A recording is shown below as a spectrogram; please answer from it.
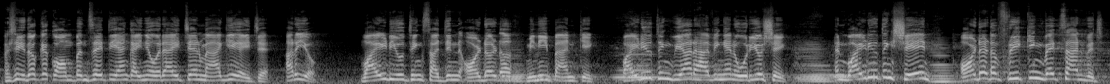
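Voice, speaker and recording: A man's voice: high voice, fast talker, hardly any pauses, over music, close to an everyday voice. An actor playing a frustrated young man short on money, speaking blunt, angry English and Malayalam with a Malayali accent. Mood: heated. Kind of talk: short film acting.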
